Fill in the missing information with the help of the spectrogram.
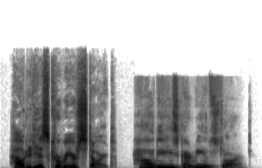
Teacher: la entonación es para abajo al final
